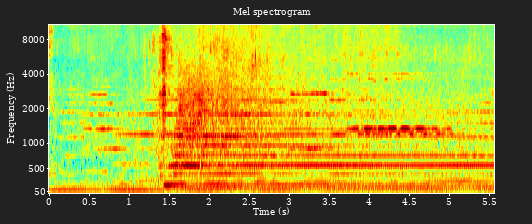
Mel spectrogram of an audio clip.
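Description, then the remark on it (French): A deep, sustained ocean liner horn blares loudly and steadily for several seconds as the ship departs Southampton at a quarter past noon, with a brief burst of noise early on and no one speaking. “Il est midi 15 et le bateau appareille.”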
